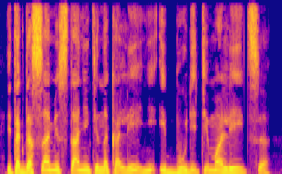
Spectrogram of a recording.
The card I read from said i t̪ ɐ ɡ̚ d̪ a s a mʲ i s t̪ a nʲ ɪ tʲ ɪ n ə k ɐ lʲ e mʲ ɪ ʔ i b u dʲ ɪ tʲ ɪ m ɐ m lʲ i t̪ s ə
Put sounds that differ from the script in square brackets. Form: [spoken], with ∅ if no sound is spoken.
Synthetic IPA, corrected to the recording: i t̪ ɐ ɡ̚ d̪ a s a mʲ [ɪ] s t̪ a nʲ ɪ tʲ ɪ n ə k ɐ lʲ e [nʲ] ɪ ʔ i b u dʲ ɪ tʲ ɪ m ɐ [∅] lʲ i t̪ s ə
